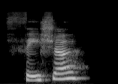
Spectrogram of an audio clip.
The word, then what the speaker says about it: fascia: So, right where your ear meets your neck, this here, this fascia, that's how you say it, the muscle fibers get really tense here, especially if you're gritting all day long.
